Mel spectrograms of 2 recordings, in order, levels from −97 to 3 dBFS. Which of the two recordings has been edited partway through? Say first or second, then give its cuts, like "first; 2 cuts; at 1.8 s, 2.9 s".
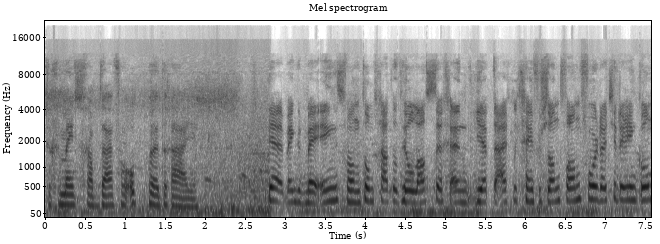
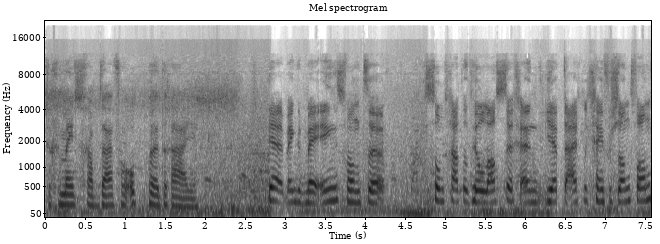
first; 1 cut; at 4.0 s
